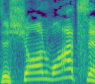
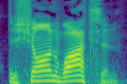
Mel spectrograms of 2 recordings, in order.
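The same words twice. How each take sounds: First: The name is said loudly and confidently. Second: The name is said quietly and hesitantly.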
